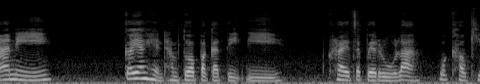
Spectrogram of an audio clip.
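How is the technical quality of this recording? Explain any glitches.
The speech is compromised throughout by layered lossy-coding damage. Across the whole clip there is transcoding between lossy codecs, likely an HE-AAC stage re-encoded as WMA. Unlike single-codec artefacts, two distinct sets of artefacts overlap, and nothing sounds above 14.9 kHz.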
